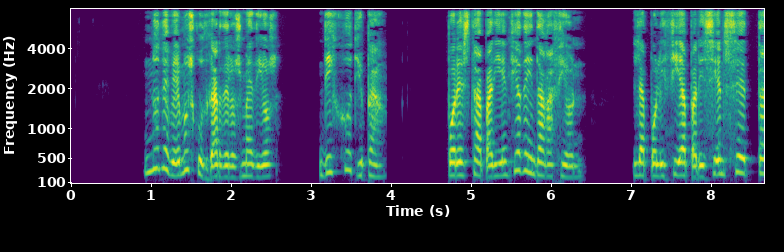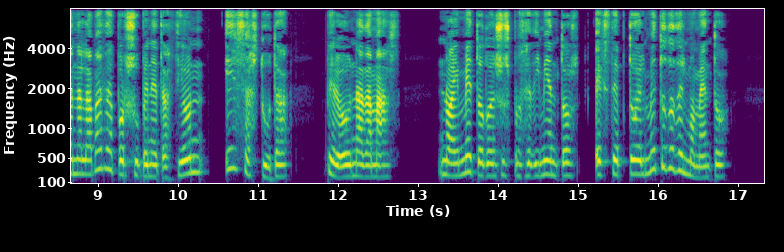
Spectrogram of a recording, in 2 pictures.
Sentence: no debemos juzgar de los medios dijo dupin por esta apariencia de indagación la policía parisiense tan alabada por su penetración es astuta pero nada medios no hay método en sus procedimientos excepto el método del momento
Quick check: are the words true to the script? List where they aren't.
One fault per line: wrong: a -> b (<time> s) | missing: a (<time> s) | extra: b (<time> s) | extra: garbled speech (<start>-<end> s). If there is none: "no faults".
wrong: medios -> más (12.4 s)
